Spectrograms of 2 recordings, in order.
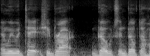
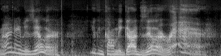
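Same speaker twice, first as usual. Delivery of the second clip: put-on little woman's voice, much higher; 9 semitones higher than usual. Retelling how Ziller introduced herself, little voice, imitating Ziller. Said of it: "she has a little voice".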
